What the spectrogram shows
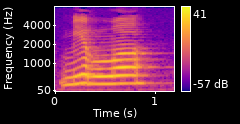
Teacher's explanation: n ada unah karena adaun sukun yang bertemu dengan huruf ra dibaca Nun sukunnya masuk ke ro tanpa dengung Jadi cukup ditekan · Dibaca nun sukunnya masuk ke ra tanpa dengung, jadi cukup ditekan. Mirra, ra dibaca secara tafkhim karena ra berbaris fathah, jadi bacanya tebal. Tebal itu pangkal lidah kita naik.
